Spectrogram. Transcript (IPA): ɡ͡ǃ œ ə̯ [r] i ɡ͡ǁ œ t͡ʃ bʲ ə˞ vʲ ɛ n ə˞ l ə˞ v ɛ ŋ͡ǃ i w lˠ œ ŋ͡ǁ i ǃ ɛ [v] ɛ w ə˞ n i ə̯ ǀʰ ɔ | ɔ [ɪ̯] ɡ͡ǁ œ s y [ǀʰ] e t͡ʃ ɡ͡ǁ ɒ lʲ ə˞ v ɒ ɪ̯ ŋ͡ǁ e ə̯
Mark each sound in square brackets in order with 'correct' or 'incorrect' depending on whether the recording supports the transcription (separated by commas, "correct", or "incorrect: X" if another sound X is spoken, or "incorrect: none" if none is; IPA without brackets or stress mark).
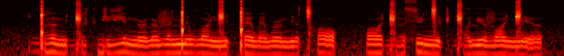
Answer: incorrect: n, incorrect: w, incorrect: ə̯, incorrect: ŋ͡ǀ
